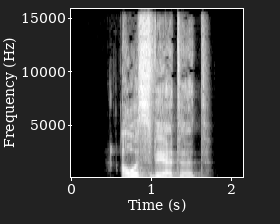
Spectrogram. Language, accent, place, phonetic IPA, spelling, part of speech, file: German, Germany, Berlin, [ˈaʊ̯sˌveːɐ̯tət], auswertet, verb, De-auswertet.ogg
- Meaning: inflection of auswerten: 1. third-person singular dependent present 2. second-person plural dependent present 3. second-person plural dependent subjunctive I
